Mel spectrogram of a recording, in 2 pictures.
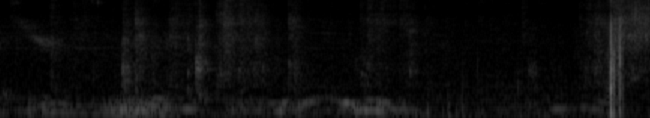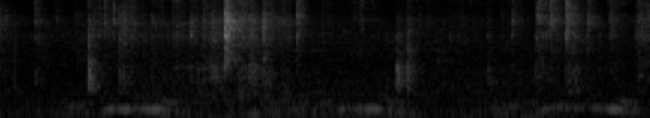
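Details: Racing pigeons cooing in soft, arching, bubbling phrases about once a second, with a sharp click midway and light rustling throughout.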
